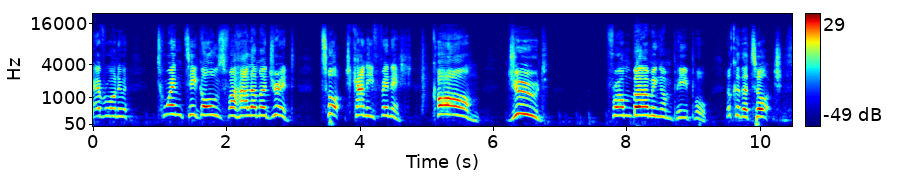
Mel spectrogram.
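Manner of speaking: loud, high-pitched football celebration; excited shouted hype. Real, not acted. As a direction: shout his praises, still buzzing from the goal. Still celebrating the equaliser.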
